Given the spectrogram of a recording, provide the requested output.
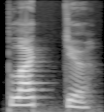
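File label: "платтьо", Komi, female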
